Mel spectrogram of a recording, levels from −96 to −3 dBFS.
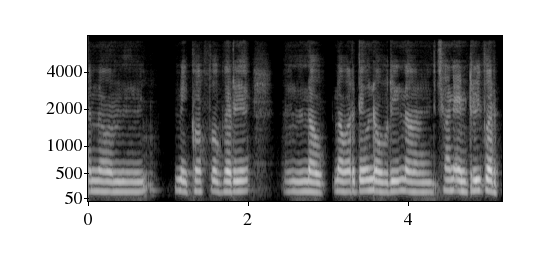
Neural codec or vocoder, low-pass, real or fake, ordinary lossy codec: codec, 24 kHz, 1 kbps, SNAC; 7.2 kHz; fake; none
